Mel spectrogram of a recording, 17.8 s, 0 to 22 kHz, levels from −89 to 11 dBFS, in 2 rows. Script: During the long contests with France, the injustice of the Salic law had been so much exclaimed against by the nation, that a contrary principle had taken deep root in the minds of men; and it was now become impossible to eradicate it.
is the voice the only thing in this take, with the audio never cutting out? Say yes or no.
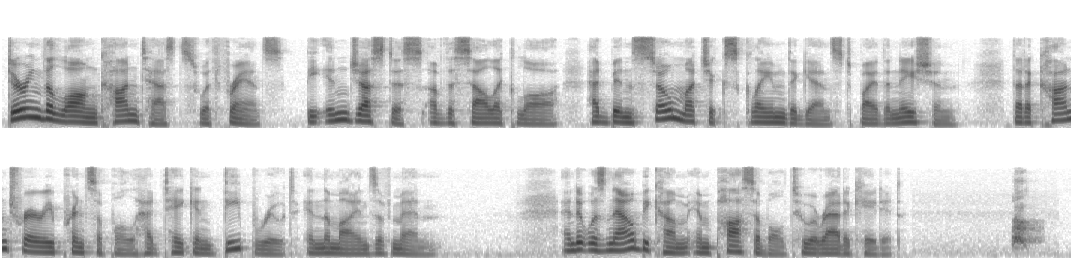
no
